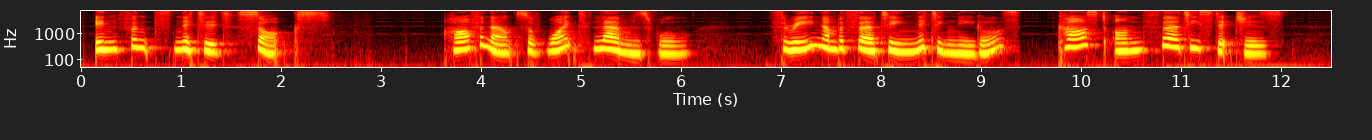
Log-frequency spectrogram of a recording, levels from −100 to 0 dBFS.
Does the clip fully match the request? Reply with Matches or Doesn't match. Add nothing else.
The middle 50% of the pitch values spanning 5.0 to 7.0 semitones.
Matches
